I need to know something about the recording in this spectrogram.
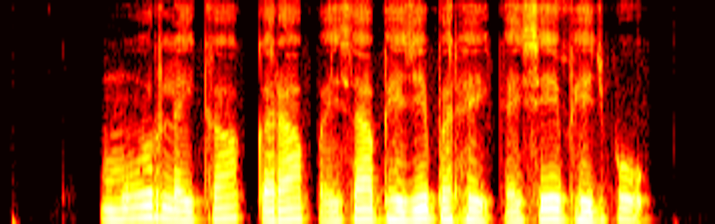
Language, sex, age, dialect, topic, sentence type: Chhattisgarhi, male, 31-35, Eastern, banking, question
